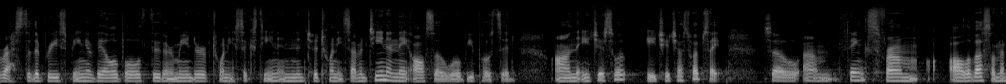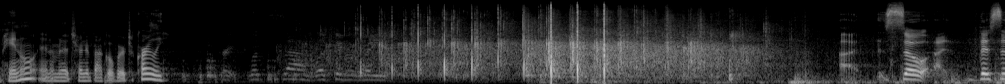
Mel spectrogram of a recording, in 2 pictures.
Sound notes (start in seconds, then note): 12.8 applause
